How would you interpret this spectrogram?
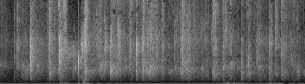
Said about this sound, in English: That is Christianity. Let us clap for Jesus.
